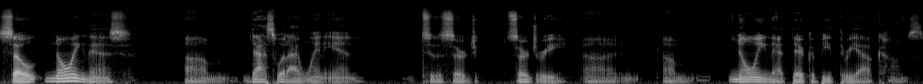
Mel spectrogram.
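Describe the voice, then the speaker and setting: Pitched fairly low, a man speaks at a fairly slow pace with lively intonation, vocal fry, and long, frequent pauses. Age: 50s. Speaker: pastor. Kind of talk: testimony.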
